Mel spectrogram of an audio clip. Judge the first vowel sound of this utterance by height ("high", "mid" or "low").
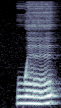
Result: mid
